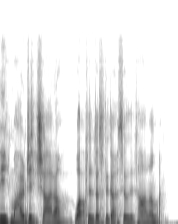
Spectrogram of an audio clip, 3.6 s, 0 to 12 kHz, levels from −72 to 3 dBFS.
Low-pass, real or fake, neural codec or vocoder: 9.9 kHz; fake; autoencoder, 22.05 kHz, a latent of 192 numbers a frame, VITS, trained on many speakers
